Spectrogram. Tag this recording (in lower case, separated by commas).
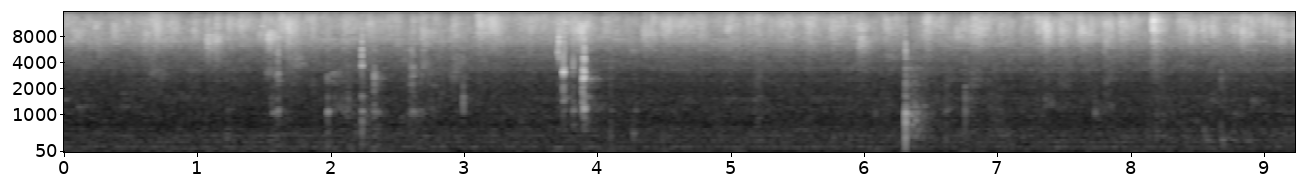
water, home sounds, bathtub (filling or washing)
